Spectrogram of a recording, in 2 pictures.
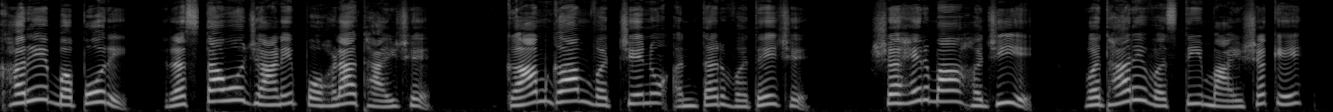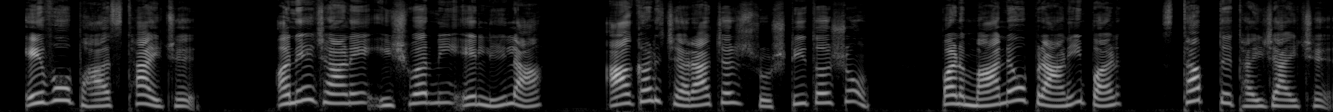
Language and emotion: Gujarati, neutral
